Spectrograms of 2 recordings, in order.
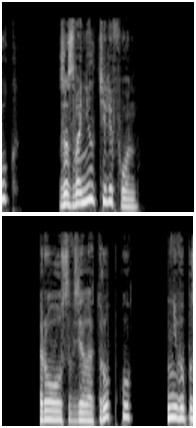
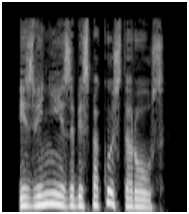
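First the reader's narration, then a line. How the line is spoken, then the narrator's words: Soft, lifeless voice. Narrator (Russian): сказал Барсам мягким, но безжизненным голосом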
